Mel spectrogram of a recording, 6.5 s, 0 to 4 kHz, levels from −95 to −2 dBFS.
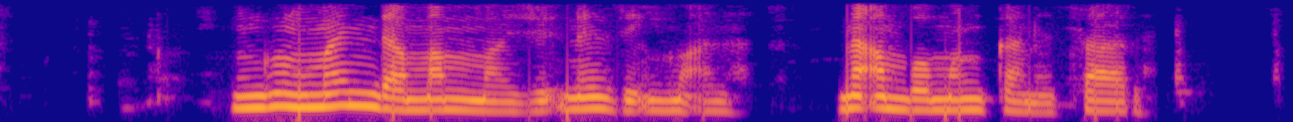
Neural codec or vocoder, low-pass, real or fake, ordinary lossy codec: none; 3.6 kHz; real; AAC, 32 kbps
